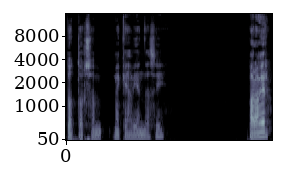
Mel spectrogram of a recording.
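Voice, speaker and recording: A man with a Venezuelan accent hosting a podcast, telling a comic story in an animated, slangy, self-mocking way. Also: fairly low pitch, a little slow, vocal fry, dry recording, studio quality. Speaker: podcast host.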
